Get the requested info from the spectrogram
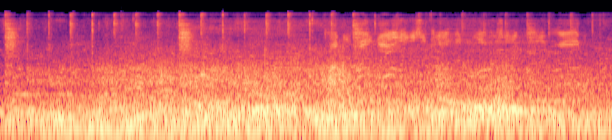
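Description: Fighter jet flying a display pass, its engine noise a loud, deep rumble that swells in the middle, with crackling on top.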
